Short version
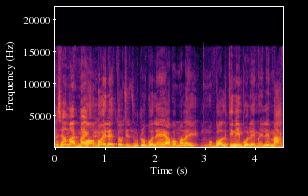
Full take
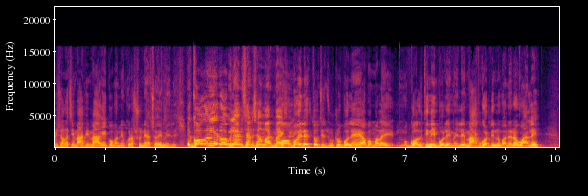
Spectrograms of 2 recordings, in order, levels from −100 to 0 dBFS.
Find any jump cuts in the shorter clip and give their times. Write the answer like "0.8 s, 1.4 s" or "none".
none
